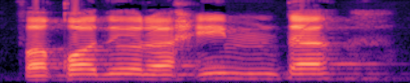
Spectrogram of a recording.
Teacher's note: فقد قلقلہ کریں گے، قاف موٹا ہے اور اس کے بعد دال کے اوپر قلقلہ کریں گے۔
